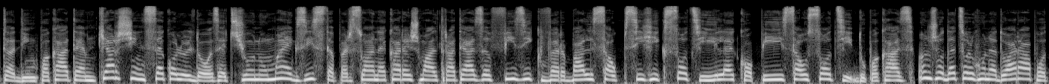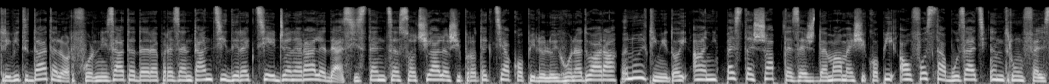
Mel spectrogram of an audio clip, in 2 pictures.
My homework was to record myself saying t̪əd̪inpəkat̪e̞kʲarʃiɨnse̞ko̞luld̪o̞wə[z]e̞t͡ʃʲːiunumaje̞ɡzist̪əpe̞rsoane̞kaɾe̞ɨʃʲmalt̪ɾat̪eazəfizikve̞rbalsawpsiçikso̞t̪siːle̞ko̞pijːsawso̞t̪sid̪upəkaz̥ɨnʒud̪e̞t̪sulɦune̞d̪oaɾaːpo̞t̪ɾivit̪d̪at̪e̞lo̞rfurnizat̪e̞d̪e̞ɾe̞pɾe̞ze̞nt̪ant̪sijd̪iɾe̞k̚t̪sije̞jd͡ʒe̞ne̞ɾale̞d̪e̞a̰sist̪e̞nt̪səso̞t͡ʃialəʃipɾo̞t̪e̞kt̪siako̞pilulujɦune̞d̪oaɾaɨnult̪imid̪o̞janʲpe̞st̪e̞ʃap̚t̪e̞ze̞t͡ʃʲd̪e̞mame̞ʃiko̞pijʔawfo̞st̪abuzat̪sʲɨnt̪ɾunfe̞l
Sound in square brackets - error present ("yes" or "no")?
no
